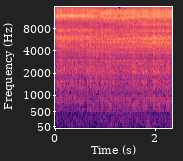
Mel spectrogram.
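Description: Small fischertechnik DC motor running clockwise under power from the ROBO Interface's motor output: a steady, high-pitched running noise. It shows that the motor and the interface output both work.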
